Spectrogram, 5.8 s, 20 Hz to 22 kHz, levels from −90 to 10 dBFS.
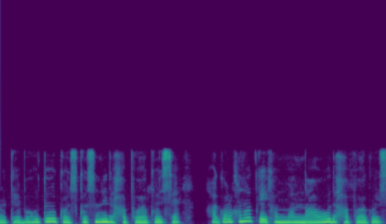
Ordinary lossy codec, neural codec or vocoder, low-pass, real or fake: none; none; 7.2 kHz; real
